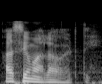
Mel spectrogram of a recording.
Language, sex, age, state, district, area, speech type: Marathi, male, 45-60, Maharashtra, Nashik, urban, spontaneous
